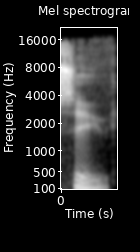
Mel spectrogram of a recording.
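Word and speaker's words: Tsu: So it's T-S-U, pronounced Sue.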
